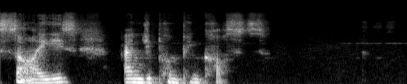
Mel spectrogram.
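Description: A woman speaks with animation through an online call.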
